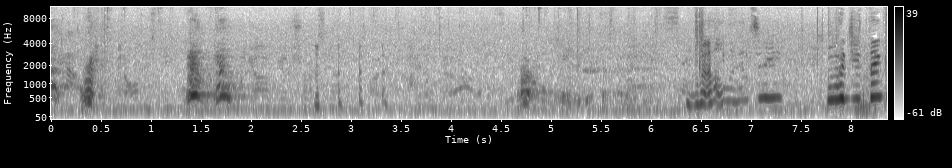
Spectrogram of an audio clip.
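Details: Pet dog named Lindsey, which does not know how to play, yelping and barking excitedly while watching others play; short sharp barks and higher whining yips in scattered bursts, with a person talking over and between them.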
